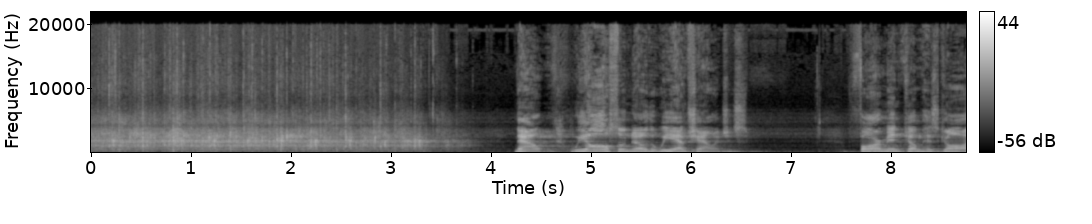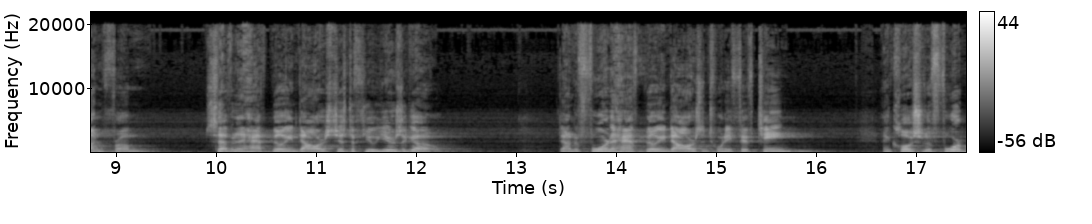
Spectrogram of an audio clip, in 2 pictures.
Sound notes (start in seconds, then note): 2.7 applause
